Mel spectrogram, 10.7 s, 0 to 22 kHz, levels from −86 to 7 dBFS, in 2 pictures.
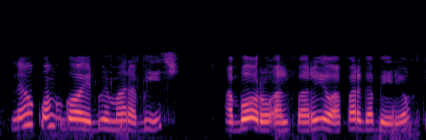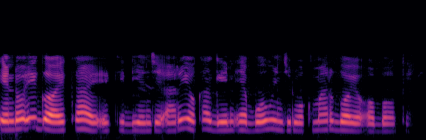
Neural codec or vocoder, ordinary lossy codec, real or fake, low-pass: none; AAC, 48 kbps; real; 5.4 kHz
